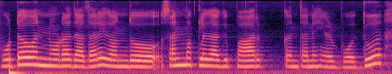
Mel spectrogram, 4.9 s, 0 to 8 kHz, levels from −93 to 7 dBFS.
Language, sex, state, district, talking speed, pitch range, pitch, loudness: Kannada, female, Karnataka, Koppal, 110 wpm, 210-240 Hz, 220 Hz, -15 LUFS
